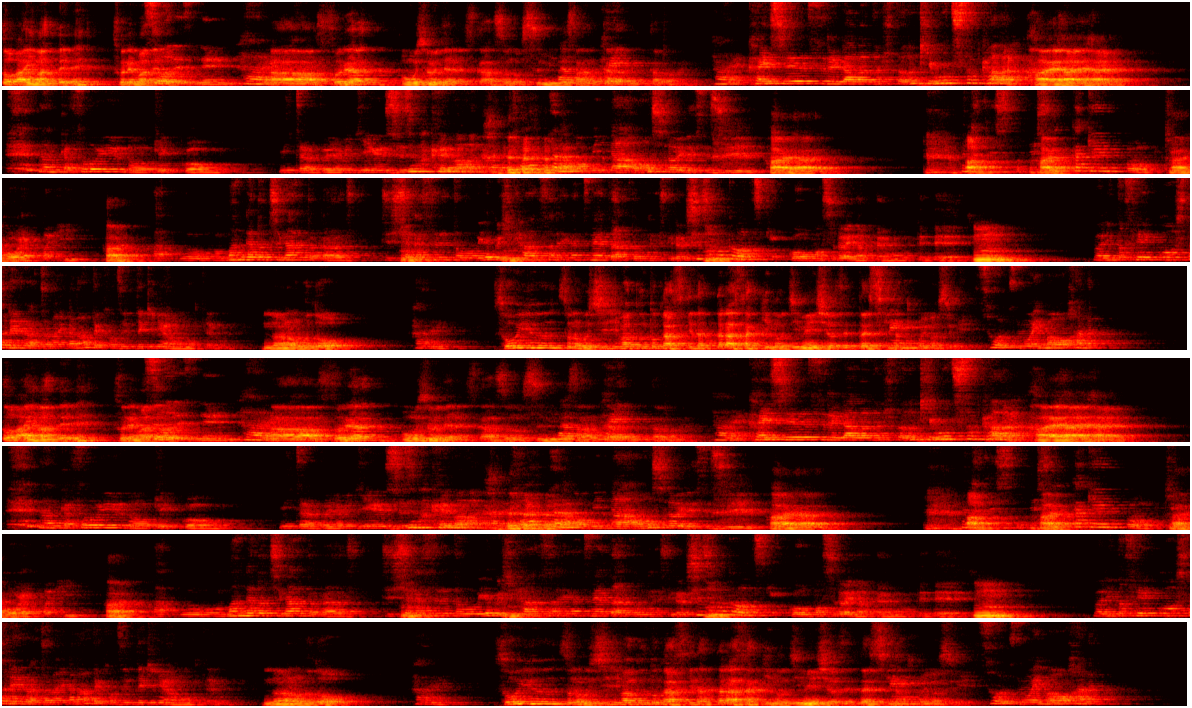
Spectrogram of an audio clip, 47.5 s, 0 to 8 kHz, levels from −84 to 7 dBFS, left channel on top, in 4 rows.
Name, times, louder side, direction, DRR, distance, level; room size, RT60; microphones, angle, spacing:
voice 1, 0.0-1.7 2.7-6.9 10.2-11.2 16.7-17.4 19.0-20.1 21.1-21.7 22.2-22.5 23.6-23.8 24.8-25.1 27.7-28.0 28.8-28.9 30.8-31.0 33.5-33.8 38.2-39.1 40.6-45.2, left 1 dB, 55° left, -1 dB, 0.8 m, -28 dB
voice 2, 1.5-3.2 5.6-6.2 7.1-10.2 11.9-14.1 14.7-19.5 21.6-21.9 22.2-24.5 25.3-27.3 27.6-31.3 31.6-33.4 34.7-37.9 39.7-40.1 44.5-46.5, left 1 dB, 20° left, -4 dB, 0.9 m, -34 dB
3.8 x 3.7 x 2.4 m, 1.1 s
head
